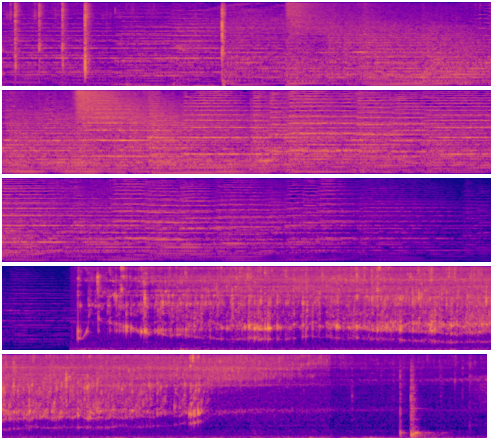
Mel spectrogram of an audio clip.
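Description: A drink is poured live, with liquid gurgling, splashing and dripping almost continuously, and a bubbling filling sound in the second half that shifts in pitch as the vessel fills.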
